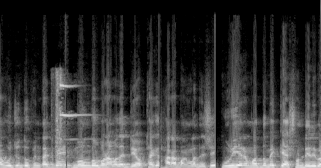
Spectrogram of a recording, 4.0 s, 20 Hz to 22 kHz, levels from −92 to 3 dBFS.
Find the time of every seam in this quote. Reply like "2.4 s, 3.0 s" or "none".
0.9 s, 2.0 s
